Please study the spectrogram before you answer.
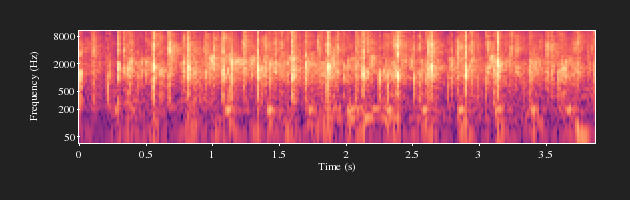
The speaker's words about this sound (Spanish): Así que felicitaciones y un aplauso para los chicos.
